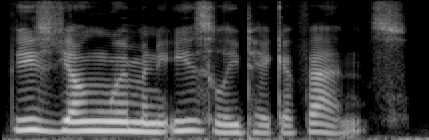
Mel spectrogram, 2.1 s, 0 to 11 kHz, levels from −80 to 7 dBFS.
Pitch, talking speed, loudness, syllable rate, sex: 210 Hz, 170 wpm, -15 LUFS, 6.1 syllables/s, female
